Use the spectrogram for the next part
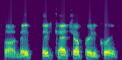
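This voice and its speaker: On a podcast, a young co-host chats casually and spins rambling stories, easygoing and profane, sounding a little stuffy because he's sick with a cold. His mid-range voice keeps a moderate pace; the audio is dull and echo-free.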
